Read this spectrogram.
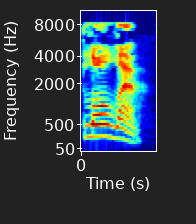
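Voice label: "blowlamp", English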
